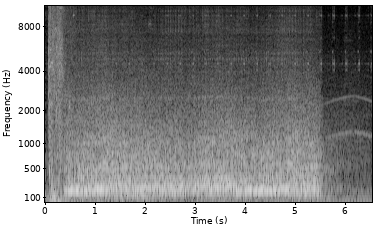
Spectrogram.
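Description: A vehicle engine roars loudly.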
